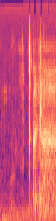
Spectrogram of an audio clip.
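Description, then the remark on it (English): Soft scratching and light tapping of a pen writing notes by hand on paper, with a couple of sharp little clicks followed by a steady hiss of strokes. “I should write that down so I don't have to go watch this video again.”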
